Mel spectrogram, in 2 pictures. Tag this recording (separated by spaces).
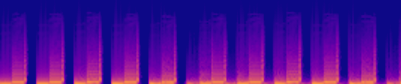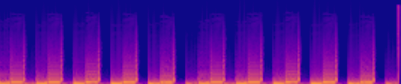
acid bass dance electronica trance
